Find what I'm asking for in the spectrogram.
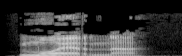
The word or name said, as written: Moerna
